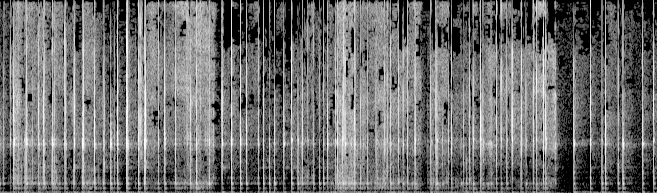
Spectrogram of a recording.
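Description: Long nails tap quickly across the surface and along the edge of a flat, solid wooden board. The result is a rapid stream of short, bright clicks with a faint high ring and light scratchy texture between them, pausing briefly near the end before the tapping resumes.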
